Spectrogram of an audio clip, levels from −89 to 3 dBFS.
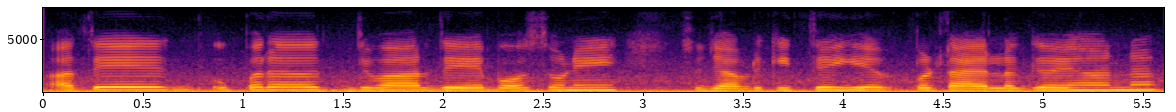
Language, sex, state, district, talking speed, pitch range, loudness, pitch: Punjabi, female, Punjab, Fazilka, 160 wpm, 100-115 Hz, -13 LUFS, 110 Hz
